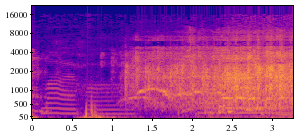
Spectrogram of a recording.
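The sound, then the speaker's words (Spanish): Audience applause swells after a brief voice, building into dense, steady clapping that grows louder toward the end. “Muchas gracias por el aplauso.”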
